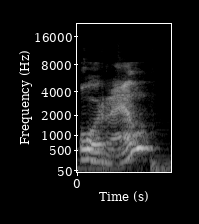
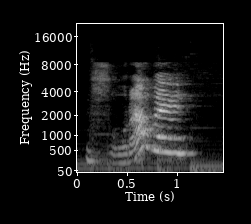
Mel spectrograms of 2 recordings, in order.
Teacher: Орел Л твердий, журавель ль м'який.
